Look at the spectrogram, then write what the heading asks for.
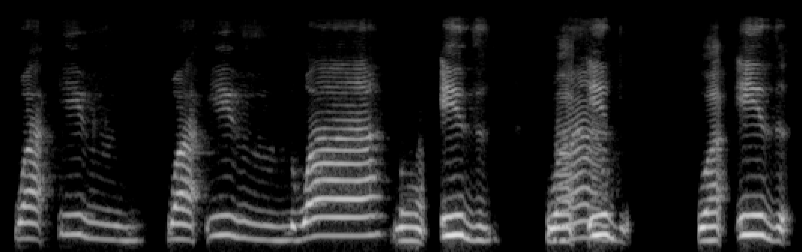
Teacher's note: dialirkan jadi ada anginnya beda sama dal yang qalqalah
